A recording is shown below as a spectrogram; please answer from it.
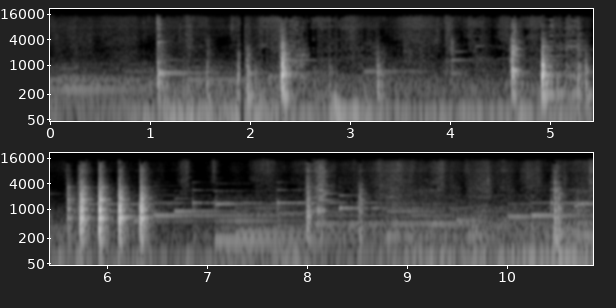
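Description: Cleaver blade striking a wooden cutting board: a few separate chops through pork rib pieces in the first half, then a quick run of about six chops past the middle as a garlic clove is minced, and a couple more near the end.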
